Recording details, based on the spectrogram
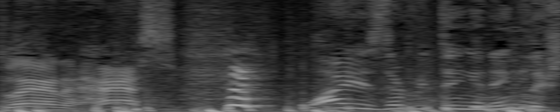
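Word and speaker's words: Lannahechee: right near here yeah but it's pronounced laying a hass why is everything in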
